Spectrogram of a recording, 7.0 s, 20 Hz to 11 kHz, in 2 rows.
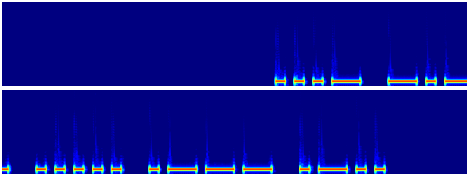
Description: Morse code, heard as a keyed tone, about 17 wpm, 700 Hz. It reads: VK5JL
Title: DXCC-100 Call Signs - 5 Characters - Repeated 3x - 17wpm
